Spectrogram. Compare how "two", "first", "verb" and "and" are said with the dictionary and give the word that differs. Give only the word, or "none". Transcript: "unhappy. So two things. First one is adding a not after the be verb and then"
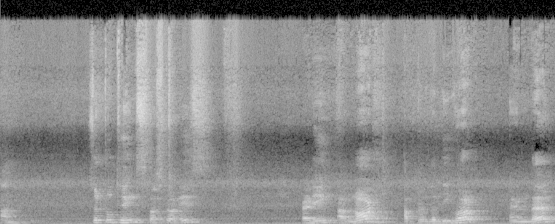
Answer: verb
